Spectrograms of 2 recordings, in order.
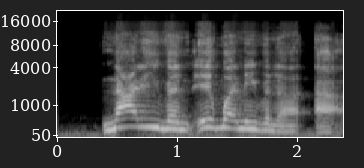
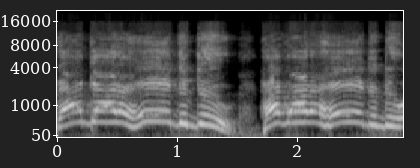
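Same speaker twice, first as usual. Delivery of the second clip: hollering; 12 semitones higher than usual. Retold or imitated. Stuck in the cop car, hollering to get back to the shop. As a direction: yell it up high, desperate to get back. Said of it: "I'm hollering like that".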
